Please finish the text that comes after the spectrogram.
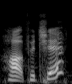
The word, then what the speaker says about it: Hertfordshire: Parsons from Hertfordshire, England. Hertfordshire. It's my home There you go. We'll go with your home pronunciation.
